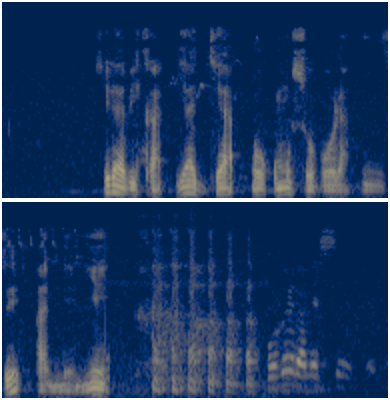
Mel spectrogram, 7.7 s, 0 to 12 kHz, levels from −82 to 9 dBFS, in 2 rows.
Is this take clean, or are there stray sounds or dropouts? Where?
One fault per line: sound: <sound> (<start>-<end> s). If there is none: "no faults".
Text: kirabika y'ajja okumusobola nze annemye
sound: laugh (5.2-6.5 s)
